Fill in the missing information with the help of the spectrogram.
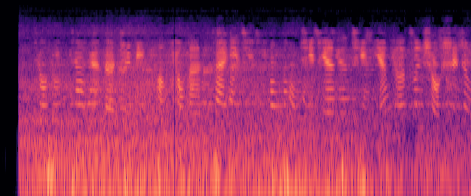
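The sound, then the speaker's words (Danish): A voice booms through drone loudspeakers over a steady, whirring drone hum as drones fly between high-rise residential blocks in Shanghai, China, the continuous, echoing announcement urging residents to follow epidemic prevention rules and not open windows to sing. “På baggrund af protesterne, så kan indbyggere nu høre robothunde eller droner, der flyver rundt mellem højhusene.”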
